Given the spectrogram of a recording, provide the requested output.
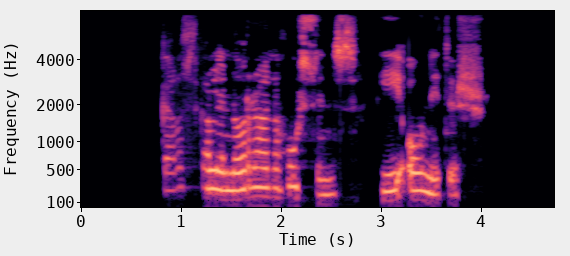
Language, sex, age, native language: Icelandic, female, 20-29, Icelandic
